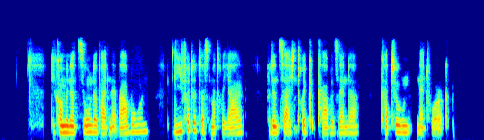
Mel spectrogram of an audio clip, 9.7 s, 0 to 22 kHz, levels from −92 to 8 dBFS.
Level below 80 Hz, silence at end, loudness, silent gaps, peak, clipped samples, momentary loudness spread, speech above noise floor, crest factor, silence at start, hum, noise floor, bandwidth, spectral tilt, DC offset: -60 dBFS; 0.6 s; -21 LUFS; none; -4 dBFS; under 0.1%; 16 LU; 65 dB; 18 dB; 0.6 s; none; -86 dBFS; 8.2 kHz; -5 dB/octave; under 0.1%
